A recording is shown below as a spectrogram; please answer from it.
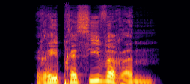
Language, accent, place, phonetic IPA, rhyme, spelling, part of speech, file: German, Germany, Berlin, [ʁepʁɛˈsiːvəʁəm], -iːvəʁəm, repressiverem, adjective, De-repressiverem.ogg
- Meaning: strong dative masculine/neuter singular comparative degree of repressiv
